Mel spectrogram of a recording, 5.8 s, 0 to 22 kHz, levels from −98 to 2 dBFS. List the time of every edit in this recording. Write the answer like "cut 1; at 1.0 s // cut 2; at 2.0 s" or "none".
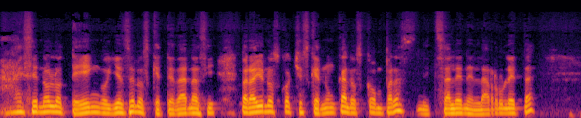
cut 1; at 2.4 s

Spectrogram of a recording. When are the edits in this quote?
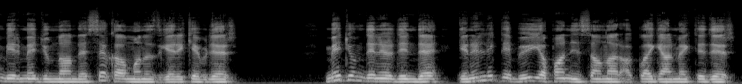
none

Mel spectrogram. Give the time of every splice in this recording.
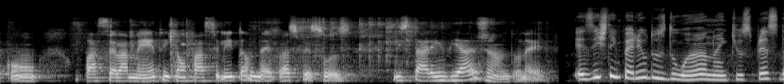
cut 1; at 2.5 s

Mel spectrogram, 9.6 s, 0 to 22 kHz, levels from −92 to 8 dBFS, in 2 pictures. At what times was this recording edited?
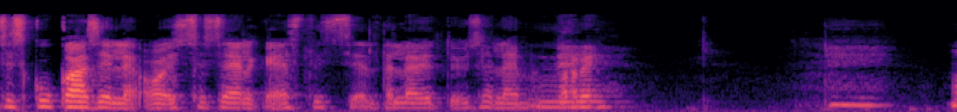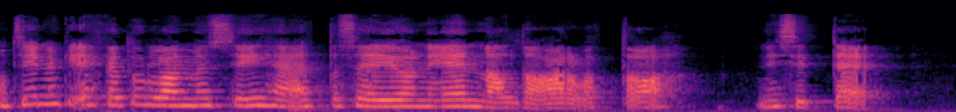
none

